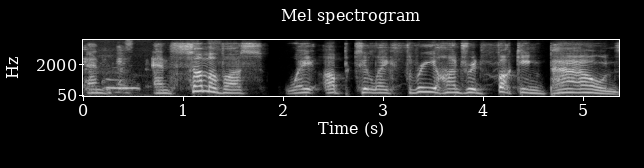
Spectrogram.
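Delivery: loud stage whisper. Voicing a character calling to two others on a bridge: loud whisper. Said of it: "loud whispering".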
